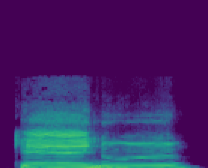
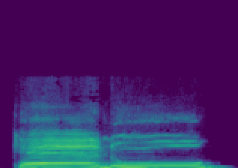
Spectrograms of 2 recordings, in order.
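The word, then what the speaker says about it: كانوا: Can you, wrong. Kanu, kanu, kanu. It is the placement of the tongue.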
